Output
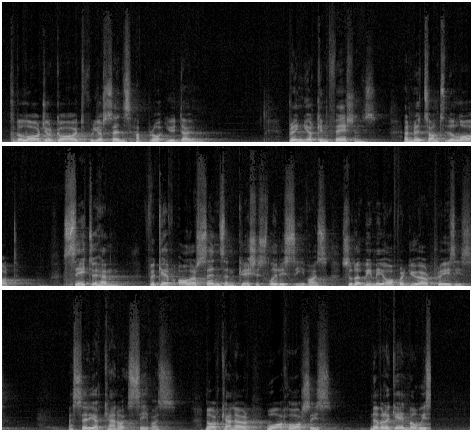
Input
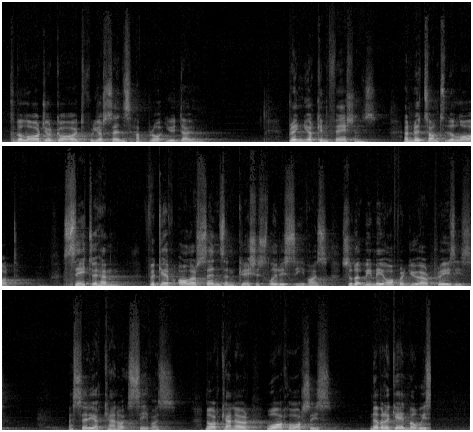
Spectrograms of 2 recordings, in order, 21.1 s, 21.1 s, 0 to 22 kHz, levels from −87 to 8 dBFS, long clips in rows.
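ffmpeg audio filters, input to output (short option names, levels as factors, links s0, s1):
-af "alimiter=limit=0.0944:level=0:latency=1:release=17,volume=1.5"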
